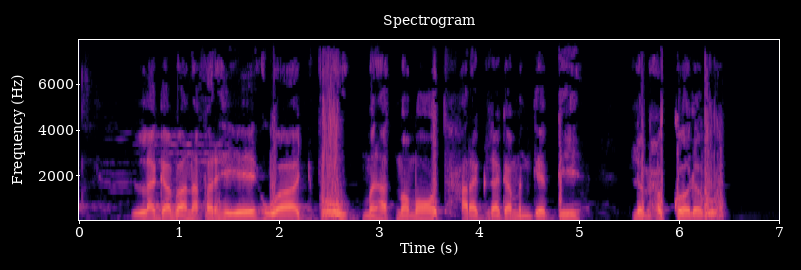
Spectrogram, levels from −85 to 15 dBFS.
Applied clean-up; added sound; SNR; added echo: none; none; none; none.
